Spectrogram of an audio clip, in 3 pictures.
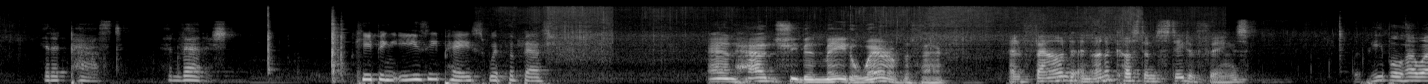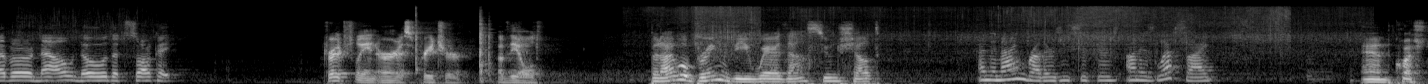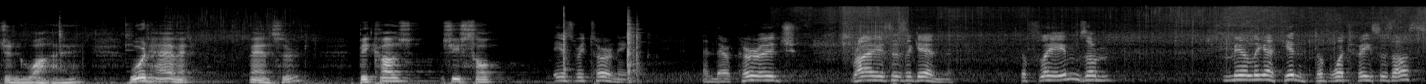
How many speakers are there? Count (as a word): eight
